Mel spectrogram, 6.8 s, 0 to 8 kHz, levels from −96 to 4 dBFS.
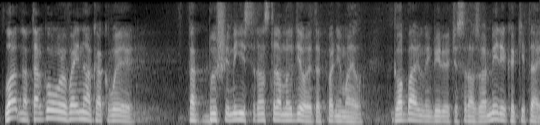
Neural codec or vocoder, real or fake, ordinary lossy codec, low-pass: codec, 16 kHz, 1.1 kbps, Voila-Tokenizer; fake; none; none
